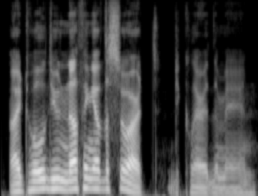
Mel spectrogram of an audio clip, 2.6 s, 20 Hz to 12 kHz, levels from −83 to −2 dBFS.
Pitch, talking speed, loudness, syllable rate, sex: 125 Hz, 230 wpm, -18 LUFS, 5.6 syllables/s, male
